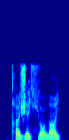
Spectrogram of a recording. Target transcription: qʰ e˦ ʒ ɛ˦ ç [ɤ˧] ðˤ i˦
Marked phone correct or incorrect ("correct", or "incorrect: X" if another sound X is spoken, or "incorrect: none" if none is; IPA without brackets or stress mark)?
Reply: incorrect: o˧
